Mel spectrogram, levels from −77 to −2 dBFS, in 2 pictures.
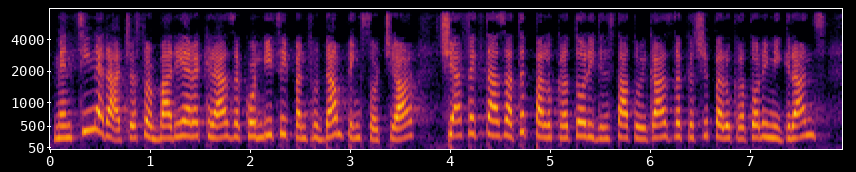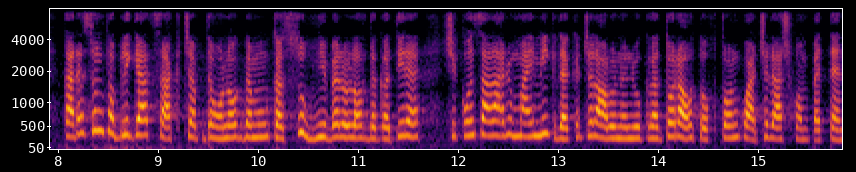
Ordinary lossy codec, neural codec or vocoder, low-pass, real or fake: none; codec, 24 kHz, 0.5 kbps, DualCodec; 7.2 kHz; fake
